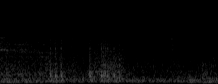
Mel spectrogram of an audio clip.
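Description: Near silence: room tone, with a few faint, soft ticks about half a second and a second in.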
